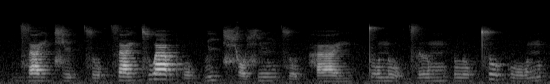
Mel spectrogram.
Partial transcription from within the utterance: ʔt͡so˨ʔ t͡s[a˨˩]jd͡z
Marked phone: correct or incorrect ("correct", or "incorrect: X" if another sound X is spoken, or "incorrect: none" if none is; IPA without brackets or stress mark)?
incorrect: a˧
